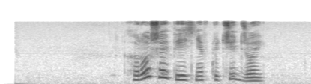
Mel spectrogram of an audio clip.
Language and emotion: Russian, neutral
